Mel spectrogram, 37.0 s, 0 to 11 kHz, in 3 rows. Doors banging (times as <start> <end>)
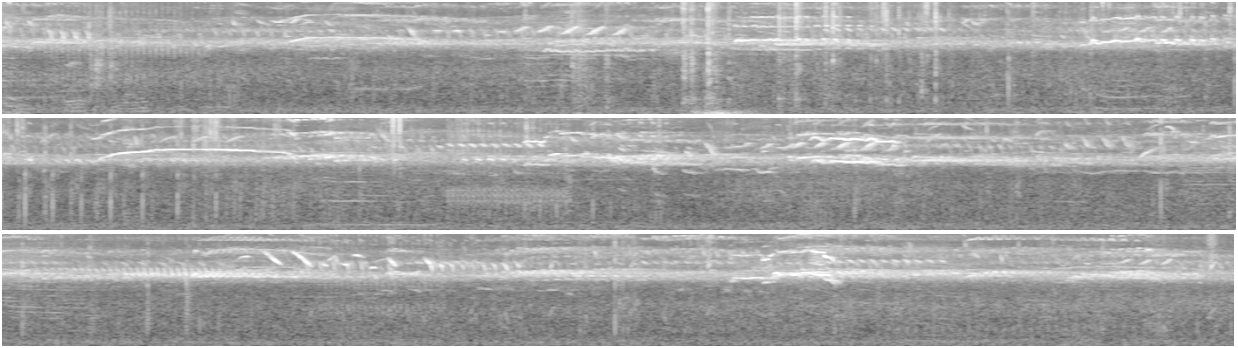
6.8 7.9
